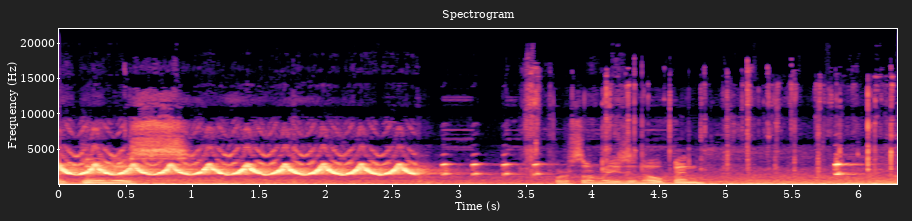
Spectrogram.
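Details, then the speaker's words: 1992 GMC Sierra 1500 Z71 with a Viper 5706V alarm: the hood pin is open, so the alarm won't arm. The siren stops and a string of chirps follows, and the pager shows hood open. "yeah it won't arm and it tells you on here it's good it tells you you know your foot is open and all that good stuff"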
